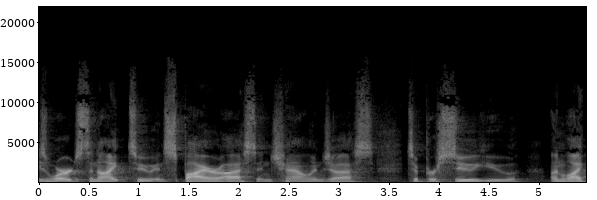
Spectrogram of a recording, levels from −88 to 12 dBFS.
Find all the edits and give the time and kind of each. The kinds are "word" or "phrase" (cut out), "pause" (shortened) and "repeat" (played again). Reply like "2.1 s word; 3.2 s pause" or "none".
none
